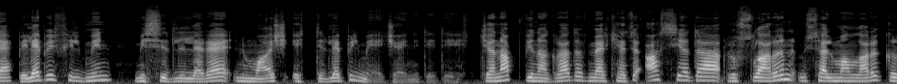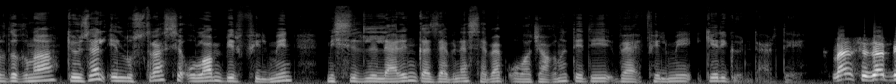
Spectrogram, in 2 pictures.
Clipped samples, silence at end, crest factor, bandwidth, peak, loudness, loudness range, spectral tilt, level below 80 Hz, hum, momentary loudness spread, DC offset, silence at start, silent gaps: under 0.1%; 0 s; 20 dB; 16 kHz; -2 dBFS; -22 LUFS; 6 LU; -5.5 dB/octave; -52 dBFS; none; 12 LU; under 0.1%; 0 s; none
